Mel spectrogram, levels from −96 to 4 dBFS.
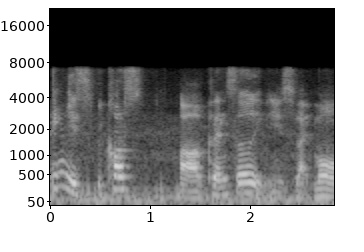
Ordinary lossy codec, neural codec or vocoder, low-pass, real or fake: none; codec, 44.1 kHz, 7.8 kbps, DAC; 7.2 kHz; fake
